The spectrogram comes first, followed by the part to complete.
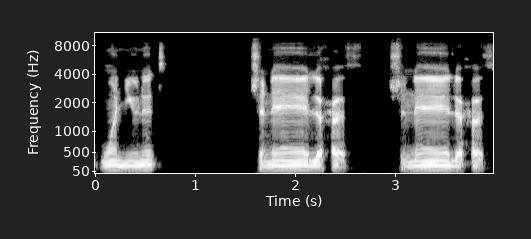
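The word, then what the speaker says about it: שְׁנֵי לֻחֹת: Shnei lehuth, shnei lehuth. You do want to elongate this because there's a method that tells you to elongate, to accent that syllable. Shnei luhuth avonim, stones.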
